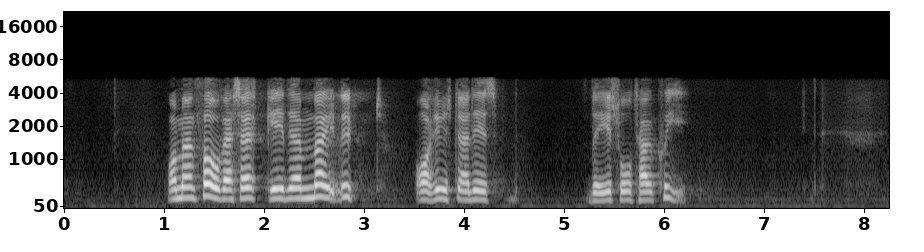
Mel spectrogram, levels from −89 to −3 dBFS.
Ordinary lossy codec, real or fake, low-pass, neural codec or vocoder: none; fake; 5.4 kHz; codec, 16 kHz, 0.5 kbps, FunCodec, trained on LibriTTS, 25 frames a second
